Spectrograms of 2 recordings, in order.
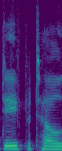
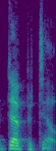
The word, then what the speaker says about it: Dev Patel: Dave Patel is great. Or I think I mispronounced his name. Is it Dev Patel? Yeah, Dev Patel, not Dave Patel.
